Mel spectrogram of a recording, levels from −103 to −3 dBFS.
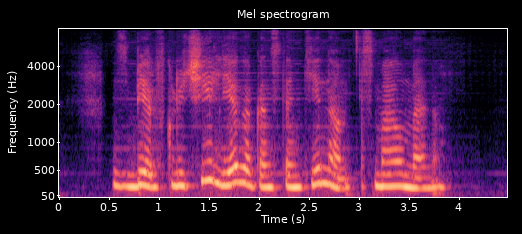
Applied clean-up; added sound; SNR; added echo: neural separator model SepFormer DNS4.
